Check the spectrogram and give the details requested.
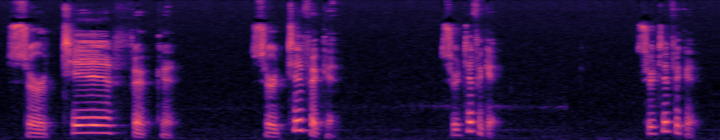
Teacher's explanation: Certificate. 4 syllables. Stress the second syllable. Certificate.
